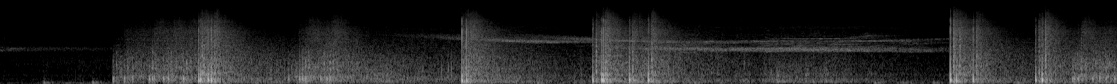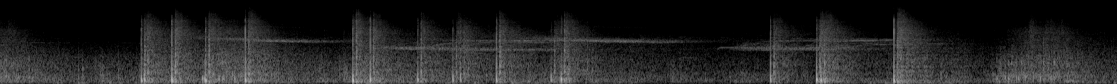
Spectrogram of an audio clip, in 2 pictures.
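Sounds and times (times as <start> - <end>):
fireworks: 0.4 - 22.3.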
